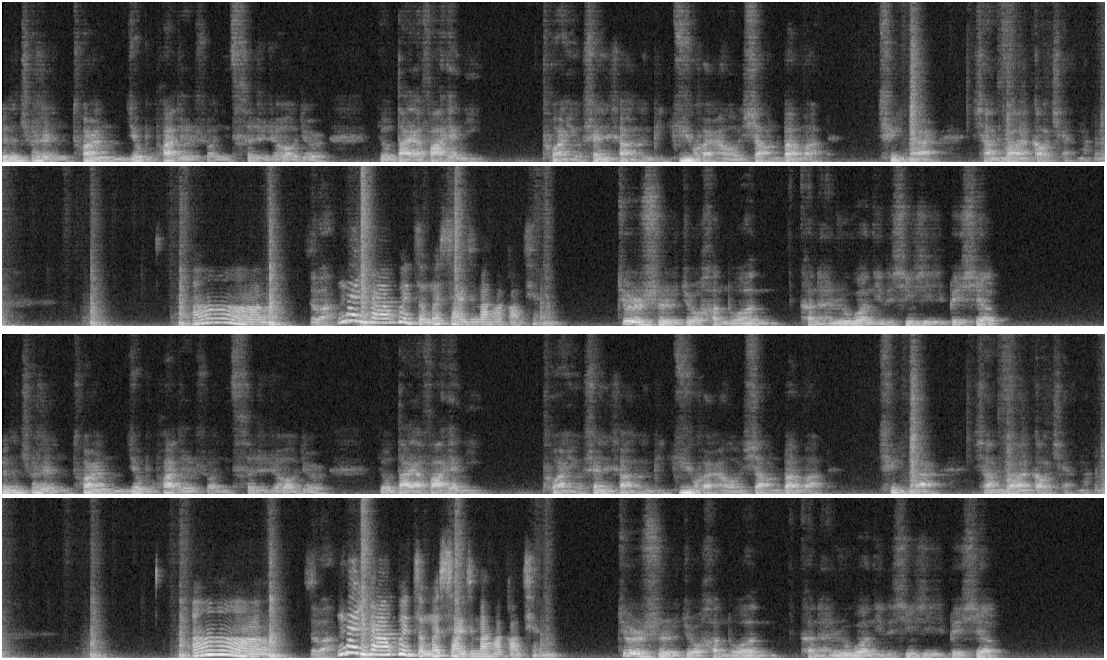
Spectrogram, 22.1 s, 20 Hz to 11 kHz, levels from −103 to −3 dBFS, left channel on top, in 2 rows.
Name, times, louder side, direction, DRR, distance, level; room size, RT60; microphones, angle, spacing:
voice 1, 0.0-3.5 3.8-4.8 5.4-8.2 8.8-10.9 14.1-14.4 17.2-20.9, equal, 35° left, 0.7 m, -29 dB
sound 1, 8.0-8.3 9.0-9.4 9.6-9.7 9.9-10.3 10.8-11.2 11.8-12.2 12.7-13.9 14.5-14.8 15.4-15.8 16.3-16.5, equal, 10° left, 0.9 m, -33 dB
voice 2, 12.9-13.8 14.4-16.6, right 5 dB, 60° right, 0.4 m, -21 dB
2.7 x 2.6 x 2.3 m
head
